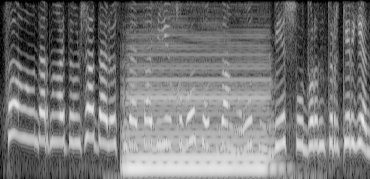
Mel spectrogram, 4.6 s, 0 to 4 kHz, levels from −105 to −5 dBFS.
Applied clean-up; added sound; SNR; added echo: none; Bowed string instrument; -4 dB; none.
